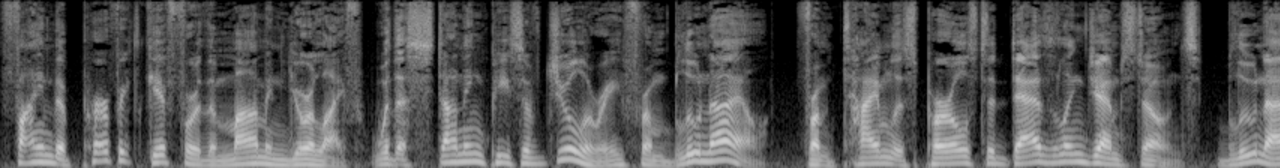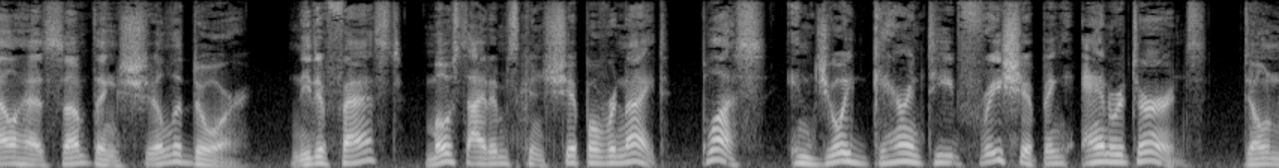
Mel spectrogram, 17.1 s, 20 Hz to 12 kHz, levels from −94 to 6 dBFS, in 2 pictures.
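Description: Nothing in this bit of speech stands out as a technical fault at any point along the way.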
